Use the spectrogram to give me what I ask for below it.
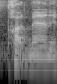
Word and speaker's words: Putman: Yes, it's Putman. If you spell it Putnam, you're like, I can't find you.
